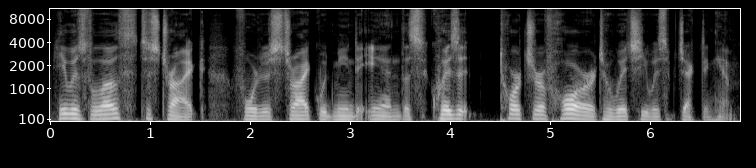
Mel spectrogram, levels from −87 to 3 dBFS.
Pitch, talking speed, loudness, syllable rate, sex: 105 Hz, 200 wpm, -19 LUFS, 5.3 syllables/s, male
